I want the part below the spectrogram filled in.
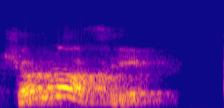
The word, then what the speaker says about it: чернослив: И говоришь «чернослив» или «чернослив». Нет, «чернослив». Ёлки-палки.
